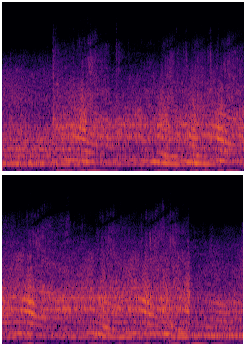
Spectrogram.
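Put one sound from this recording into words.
Racing car engines rev up and down sharply as gears shift.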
